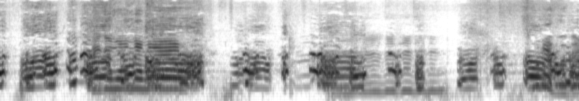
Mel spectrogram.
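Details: About two dozen bluetick, redbone, black-and-tan and beagle-mix hounds at a kennel near Kingston, Ontario, in freezing weather, bay and howl together in long, wavering, overlapping bawls. Short barks and yips break in between.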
